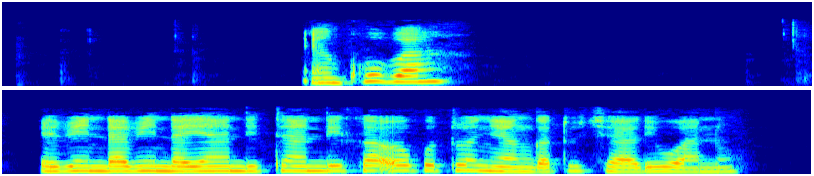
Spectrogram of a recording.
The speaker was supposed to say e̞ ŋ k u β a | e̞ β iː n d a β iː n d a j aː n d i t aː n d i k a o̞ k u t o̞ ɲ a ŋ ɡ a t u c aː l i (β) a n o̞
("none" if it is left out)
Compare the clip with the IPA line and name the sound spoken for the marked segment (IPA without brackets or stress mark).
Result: w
